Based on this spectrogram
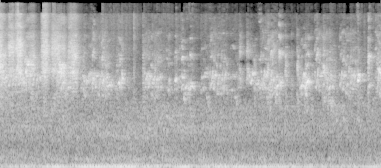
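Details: Budgerigar song: busy twittering chatter of short scratchy notes, louder at the start and then running on more softly, with low background hum.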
